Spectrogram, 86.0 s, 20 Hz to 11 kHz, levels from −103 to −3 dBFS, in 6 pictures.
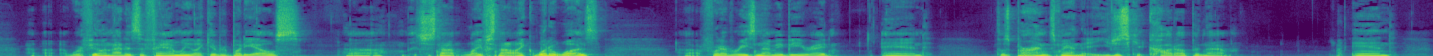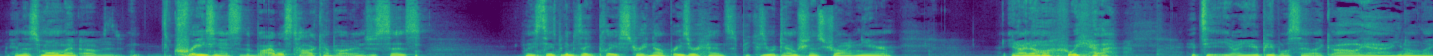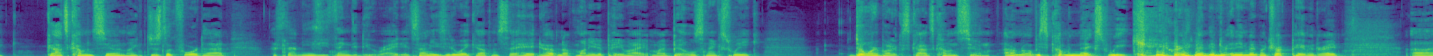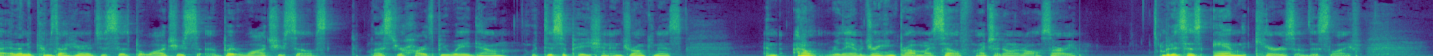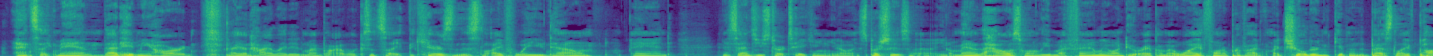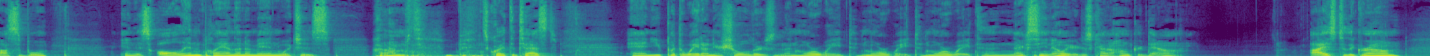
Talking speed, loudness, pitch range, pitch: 230 wpm, -21 LUFS, 100-125 Hz, 105 Hz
